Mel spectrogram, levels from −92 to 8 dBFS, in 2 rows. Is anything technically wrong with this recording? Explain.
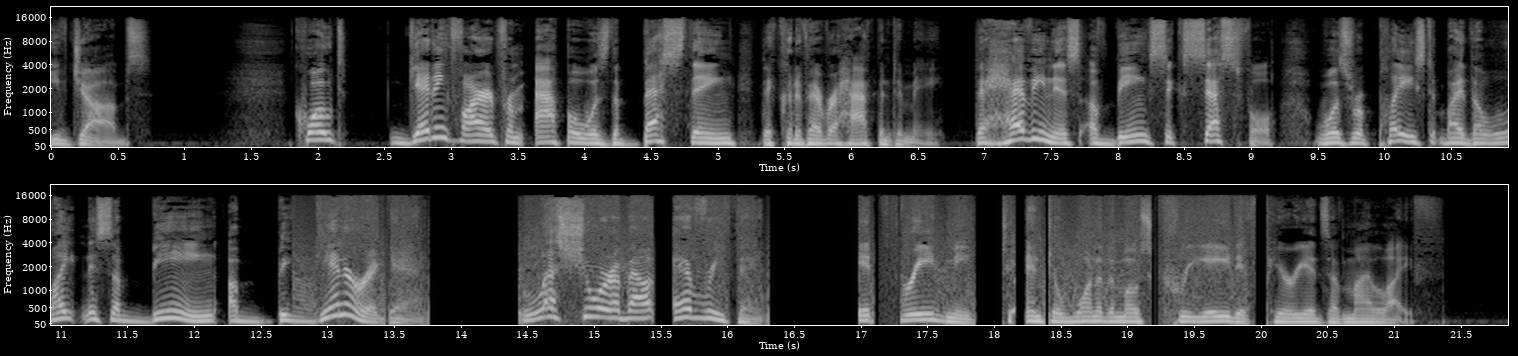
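Yes. From 12.73 to 20.05 s, after "lightness of being a" and before "of my", the speech turns grainy. This is likely low bit depth without dither: rounding to about 5 bits creates error that follows the signal, roughly 20 dB below it. The grit rises and falls with the speech, and anything quieter than one step drops out or sputters, whereas dithered truncation would leave a steady, even hiss.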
